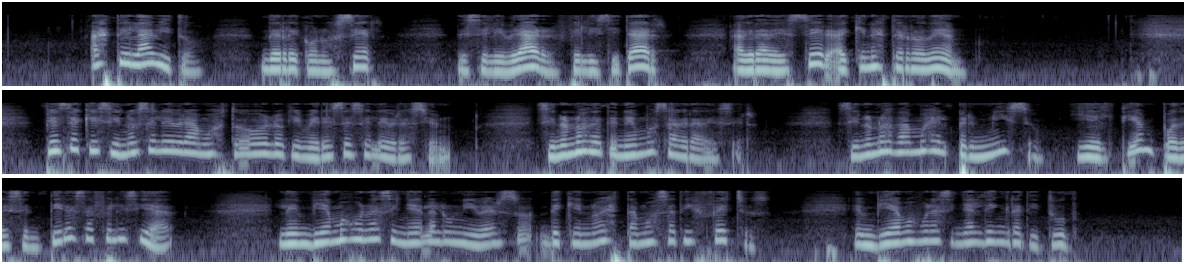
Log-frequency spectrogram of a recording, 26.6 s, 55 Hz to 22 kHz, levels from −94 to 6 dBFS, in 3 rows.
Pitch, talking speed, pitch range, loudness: 205 Hz, 130 wpm, 170-240 Hz, -29 LUFS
